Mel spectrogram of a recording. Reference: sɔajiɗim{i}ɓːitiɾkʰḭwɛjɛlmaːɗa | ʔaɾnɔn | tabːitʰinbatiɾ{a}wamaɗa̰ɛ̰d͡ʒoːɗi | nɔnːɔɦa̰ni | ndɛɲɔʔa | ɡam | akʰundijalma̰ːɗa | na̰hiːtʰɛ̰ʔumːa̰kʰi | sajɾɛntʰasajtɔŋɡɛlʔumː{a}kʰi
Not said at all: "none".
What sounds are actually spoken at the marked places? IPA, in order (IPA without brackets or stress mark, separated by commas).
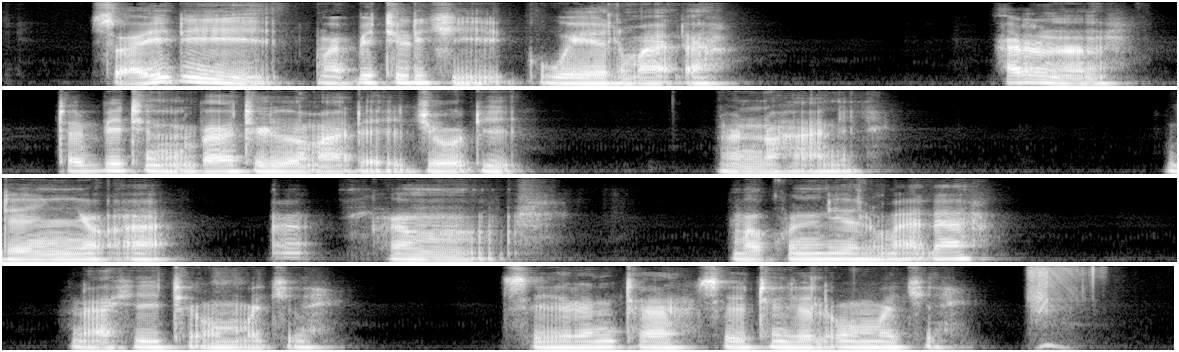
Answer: a, i, a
